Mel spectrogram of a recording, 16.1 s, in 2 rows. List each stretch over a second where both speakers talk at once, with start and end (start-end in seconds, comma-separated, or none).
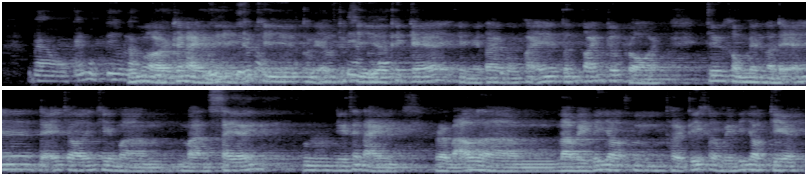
1.2-3.9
